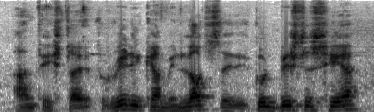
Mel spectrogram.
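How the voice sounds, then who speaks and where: A man's medium-pitched voice with a dark, mellow tone, lively intonation and a moderate pace. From Gibraltar. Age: 70s. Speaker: local historian. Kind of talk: interview. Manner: halting.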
